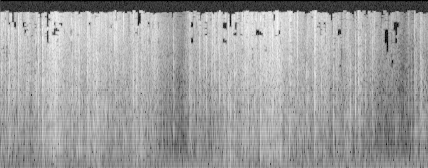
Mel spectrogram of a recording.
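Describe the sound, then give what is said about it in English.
A crinkly chip bag is pulled open, producing a steady stretch of sharp, bright crackling and rustling with a few louder crunchy bursts, and no talking. “I guess I'm going to open it up.”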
